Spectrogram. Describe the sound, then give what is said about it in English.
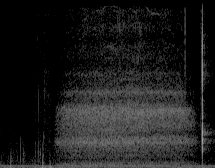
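A single deep breath, a long soft airy exhale held for over a second, followed by a brief sharp click. “I've taken a minute to breathe. Let's all breathe together.”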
